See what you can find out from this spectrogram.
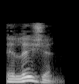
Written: elision

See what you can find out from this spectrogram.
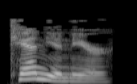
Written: canyoneer

